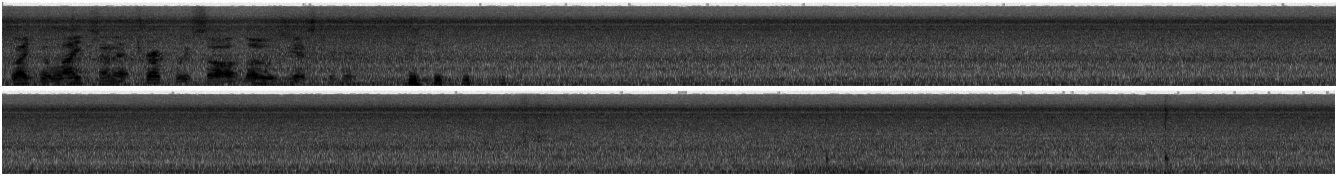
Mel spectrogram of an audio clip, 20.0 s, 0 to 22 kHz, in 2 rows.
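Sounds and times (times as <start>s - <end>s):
dehumidifier fan noise: 0.0s - 20.0s
low hum: 12.1s - 19.6s.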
